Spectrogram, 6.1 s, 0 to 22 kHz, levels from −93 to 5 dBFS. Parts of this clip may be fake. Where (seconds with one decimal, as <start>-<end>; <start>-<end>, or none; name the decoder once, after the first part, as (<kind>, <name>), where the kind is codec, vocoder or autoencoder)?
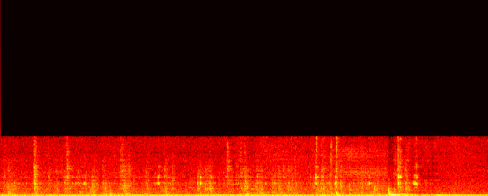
5.0-5.5 (vocoder, HiFi-GAN)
